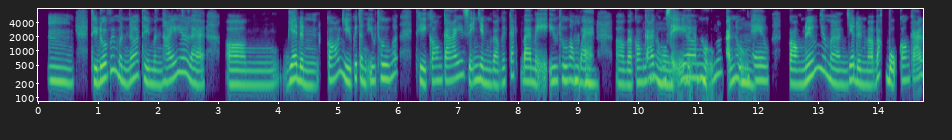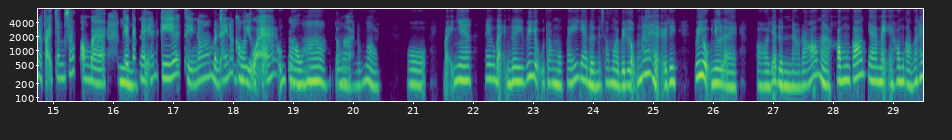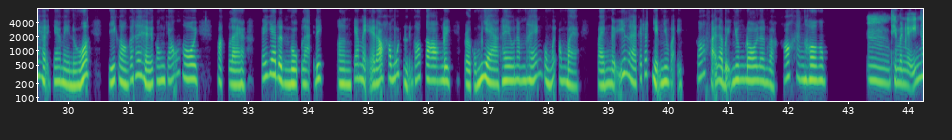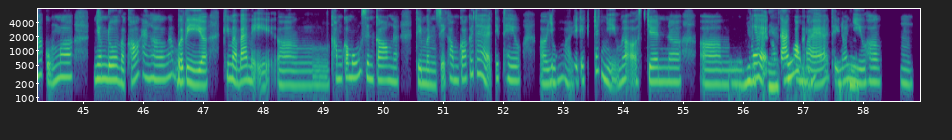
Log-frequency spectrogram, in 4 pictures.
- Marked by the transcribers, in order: tapping; unintelligible speech; unintelligible speech
- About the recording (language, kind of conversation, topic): Vietnamese, podcast, Bạn thấy trách nhiệm chăm sóc ông bà nên thuộc về thế hệ nào?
